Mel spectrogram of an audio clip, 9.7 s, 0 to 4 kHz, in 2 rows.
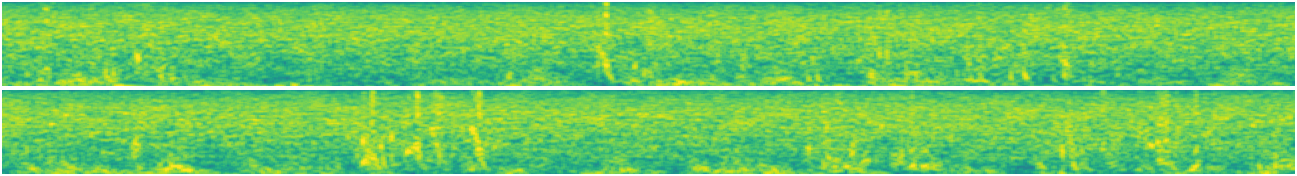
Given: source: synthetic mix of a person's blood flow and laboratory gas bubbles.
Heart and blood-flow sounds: Doppler ultrasound of blood flow; precordium
0.06-0.21 s: bubbles
0.28-0.74 s: bubbles
1.86-2.14 s: bubbles
2.19-2.50 s: bubbles
2.60-2.72 s: bubbles
2.99-3.13 s: bubbles
3.23-4.12 s: bubbles
6.07-6.75 s: bubbles
7.85-8.14 s: bubbles
8.17-8.51 s: bubbles
8.70-9.38 s: bubbles
9.51-9.70 s: bubbles
From the record:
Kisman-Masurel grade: 332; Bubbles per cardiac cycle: rolling drumbeat, 9 or more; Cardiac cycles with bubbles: 50 to 99%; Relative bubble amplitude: moderate (0.250 to 0.450); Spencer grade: 3 (all of the cardiac periods contain showers or single bubble signals, but not dominating or overriding the cardiac motion signals); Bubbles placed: anywhere in the cardiac cycle

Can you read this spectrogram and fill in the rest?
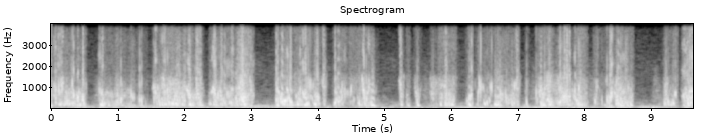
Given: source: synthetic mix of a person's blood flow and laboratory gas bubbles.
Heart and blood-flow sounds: Doppler ultrasound of blood flow; subclavian vein
0.00-0.53 s: bubbles
0.70-1.45 s: bubbles
1.50-2.29 s: bubbles
2.35-3.05 s: bubbles
3.33-4.14 s: bubbles
4.21-4.92 s: bubbles
5.20-5.39 s: bubbles
5.42-5.56 s: bubbles
5.67-6.12 s: bubbles
6.20-6.32 s: bubbles
6.35-7.04 s: bubbles
7.10-7.17 s: bubbles
7.25-8.06 s: bubbles
8.12-8.75 s: bubbles
9.17-9.41 s: bubbles
9.45-9.64 s: bubbles
From the record:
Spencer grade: 4 (maximum detectable bubble signal sounding continuously throughout systole and diastole of every cardiac period, and overriding the amplitude of the normal cardiac signals); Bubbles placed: anywhere in the cardiac cycle

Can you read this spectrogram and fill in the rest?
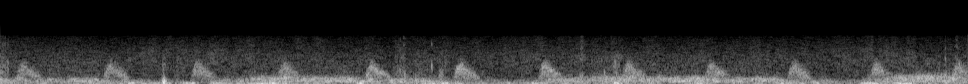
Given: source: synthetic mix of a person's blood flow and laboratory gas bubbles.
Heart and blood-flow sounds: Doppler ultrasound of blood flow; subclavian vein
0.00-0.11 s: bubbles
3.65-3.76 s: bubbles
3.85-4.23 s: bubbles
4.30-4.34 s: bubbles
4.38-4.47 s: bubbles
5.77-5.84 s: bubbles
5.99-6.25 s: bubbles
9.43-9.62 s: bubbles
From the record:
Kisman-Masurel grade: 221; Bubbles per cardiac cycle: several, 3 to 8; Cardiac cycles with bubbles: 10 to 50%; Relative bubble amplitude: barely perceptible (0.100 to 0.250); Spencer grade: 2 (many but less than half of the cardiac periods contain bubble signals, singularly or in groups); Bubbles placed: anywhere in the cardiac cycle

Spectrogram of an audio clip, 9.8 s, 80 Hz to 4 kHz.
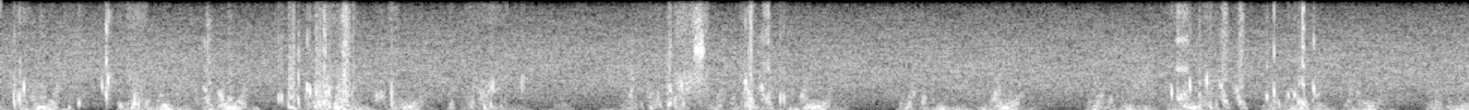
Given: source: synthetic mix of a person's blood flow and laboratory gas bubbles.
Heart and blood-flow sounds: Doppler ultrasound of blood flow; precordium
0.06-0.20 s: bubbles
0.41-0.56 s: bubbles
0.66-0.97 s: bubbles
1.34-1.44 s: bubbles
1.81-2.39 s: bubbles
2.48-2.65 s: bubbles
2.97-3.04 s: bubbles
3.10-3.38 s: bubbles
3.46-3.50 s: bubbles
4.20-4.73 s: bubbles
4.93-5.26 s: bubbles
7.77-8.32 s: bubbles
8.39-8.81 s: bubbles
From the record:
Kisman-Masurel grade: 232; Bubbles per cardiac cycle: several, 3 to 8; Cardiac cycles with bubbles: 50 to 99%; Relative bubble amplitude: moderate (0.250 to 0.450); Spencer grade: 3 (all of the cardiac periods contain showers or single bubble signals, but not dominating or overriding the cardiac motion signals); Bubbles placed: anywhere in the cardiac cycle

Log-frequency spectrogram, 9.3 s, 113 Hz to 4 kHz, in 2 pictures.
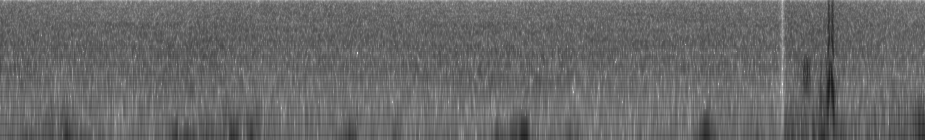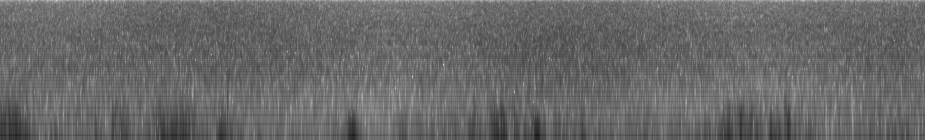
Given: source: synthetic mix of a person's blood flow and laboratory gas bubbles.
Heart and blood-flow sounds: Doppler ultrasound of blood flow; subclavian vein
4.00-4.21 s: bubbles
From the record:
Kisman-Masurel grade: 113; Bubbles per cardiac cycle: 1 to 2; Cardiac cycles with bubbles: 1 to 10%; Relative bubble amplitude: loud (0.450 to 0.775); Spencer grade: 1 (occasional bubble signal discernible with the cardiac motion signal, with majority of cardiac periods free of bubbles); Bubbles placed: anywhere in the cardiac cycle

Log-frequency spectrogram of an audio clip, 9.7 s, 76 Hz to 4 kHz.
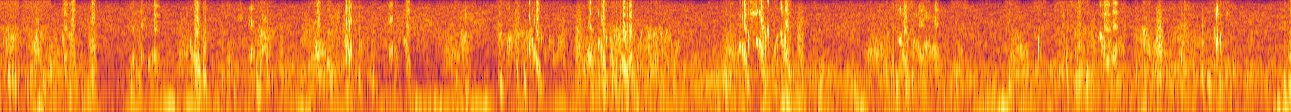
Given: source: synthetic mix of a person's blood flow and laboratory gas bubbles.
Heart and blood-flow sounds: Doppler ultrasound of blood flow; subclavian vein
0.00-0.39 s: bubbles
0.47-0.81 s: bubbles
0.96-1.25 s: bubbles
1.40-1.59 s: bubbles
1.65-1.83 s: bubbles
1.86-2.08 s: bubbles
2.33-2.52 s: bubbles
2.56-3.11 s: bubbles
3.40-3.57 s: bubbles
3.72-4.23 s: bubbles
4.33-5.10 s: bubbles
5.39-5.99 s: bubbles
6.37-6.45 s: bubbles
6.50-7.09 s: bubbles
7.13-7.26 s: bubbles
7.54-7.66 s: bubbles
7.75-7.84 s: bubbles
7.91-8.20 s: bubbles
8.22-8.46 s: bubbles
8.50-9.32 s: bubbles
9.60-9.69 s: bubbles
From the record:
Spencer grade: 3 (all of the cardiac periods contain showers or single bubble signals, but not dominating or overriding the cardiac motion signals); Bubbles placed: anywhere in the cardiac cycle

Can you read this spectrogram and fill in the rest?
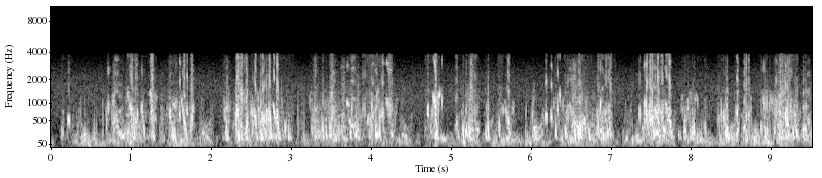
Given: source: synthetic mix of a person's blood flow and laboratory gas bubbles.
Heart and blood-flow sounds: Doppler ultrasound of blood flow; precordium
0.11-0.27 s: bubbles
0.66-1.34 s: bubbles
1.45-1.80 s: bubbles
2.12-3.04 s: bubbles
3.22-4.33 s: bubbles
4.67-4.92 s: bubbles
5.03-5.52 s: bubbles
5.56-5.80 s: bubbles
6.14-7.06 s: bubbles
7.29-8.21 s: bubbles
8.31-8.49 s: bubbles
8.53-8.76 s: bubbles
8.83-9.50 s: bubbles
From the record:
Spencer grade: 4 (maximum detectable bubble signal sounding continuously throughout systole and diastole of every cardiac period, and overriding the amplitude of the normal cardiac signals); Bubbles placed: only in the low amplitude regions of the cardiac cycle

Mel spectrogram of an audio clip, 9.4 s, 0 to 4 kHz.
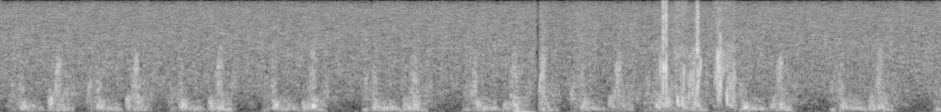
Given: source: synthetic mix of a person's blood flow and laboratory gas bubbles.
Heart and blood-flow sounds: Doppler ultrasound of blood flow; precordium
6.56-7.02 s: bubbles
7.13-7.37 s: bubbles
From the record:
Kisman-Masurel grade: 213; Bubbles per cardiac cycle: several, 3 to 8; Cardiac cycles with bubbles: 1 to 10%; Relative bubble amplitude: loud (0.450 to 0.775); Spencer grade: 1 (occasional bubble signal discernible with the cardiac motion signal, with majority of cardiac periods free of bubbles); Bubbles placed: only in the low amplitude regions of the cardiac cycle

